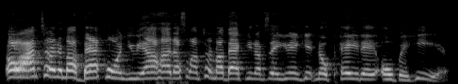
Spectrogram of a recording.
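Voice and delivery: sassy. Retold or imitated. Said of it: "Just sassy as it gets".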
